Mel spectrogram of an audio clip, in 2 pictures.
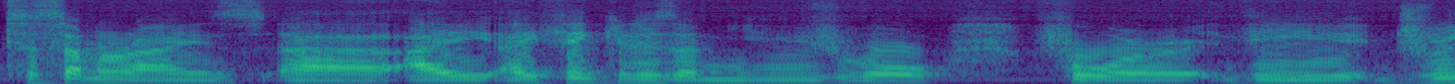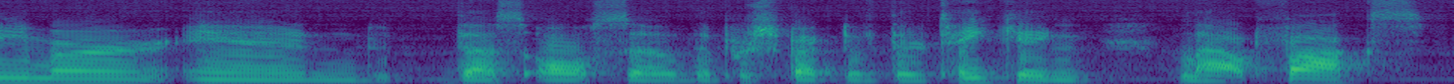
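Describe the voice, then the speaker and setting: Speaking slowly and with few pauses, a man with a medium-pitched voice voices a guarded, formal agent who analyses dreams. It's an in-character report from an actual play, full of hesitation and rigid bureaucratic wording, captured on a rough recording.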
